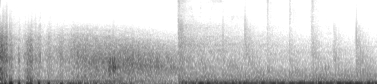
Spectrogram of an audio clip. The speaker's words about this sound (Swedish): Bara minuter efter att Putin avslutat sitt tal kommer rapporter om kraftiga explosioner på flera platser i Ukraina. Bomber regnar över huvudstaden Kiev och i städerna Odessa, Charkiv och Mariupol.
